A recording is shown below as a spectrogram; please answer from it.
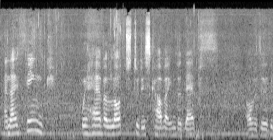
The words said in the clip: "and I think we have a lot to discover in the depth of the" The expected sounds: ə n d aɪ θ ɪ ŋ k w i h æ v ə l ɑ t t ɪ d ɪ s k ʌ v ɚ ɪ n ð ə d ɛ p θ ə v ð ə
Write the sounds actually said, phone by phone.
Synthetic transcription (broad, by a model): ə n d aɪ θ ɪ ŋ k w i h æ v ə l ɑ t t ɪ d ɪ s k ʌ v ɚ ɪ n ð ə d ɛ p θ ə v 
